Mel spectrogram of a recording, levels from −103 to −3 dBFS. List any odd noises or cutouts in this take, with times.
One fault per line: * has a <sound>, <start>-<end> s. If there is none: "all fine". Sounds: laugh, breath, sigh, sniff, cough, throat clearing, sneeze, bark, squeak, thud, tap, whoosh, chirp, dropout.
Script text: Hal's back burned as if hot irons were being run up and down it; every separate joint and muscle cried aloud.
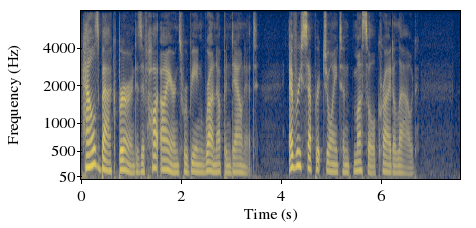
all fine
